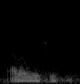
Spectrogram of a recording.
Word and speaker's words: Aloysius: i guess you deserve a break yeah you spell that little name right it's i u a-l-o-y-s-i-u-s aloysius sure how could i miss this aloysius uh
